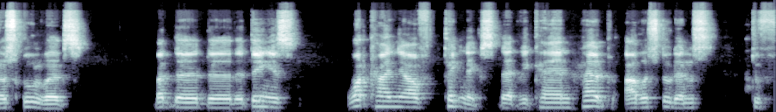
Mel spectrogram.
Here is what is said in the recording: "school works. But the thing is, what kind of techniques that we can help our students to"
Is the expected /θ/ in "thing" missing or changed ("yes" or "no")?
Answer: yes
